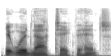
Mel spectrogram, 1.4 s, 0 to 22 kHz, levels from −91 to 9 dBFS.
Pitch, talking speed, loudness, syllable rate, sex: 100 Hz, 260 wpm, -18 LUFS, 4.7 syllables/s, male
